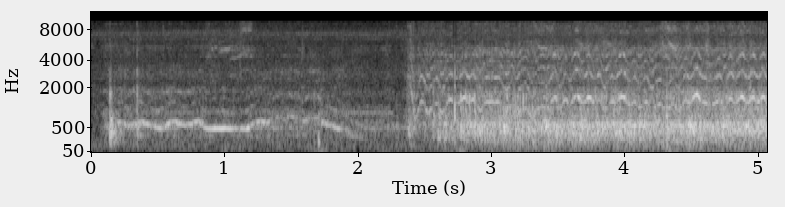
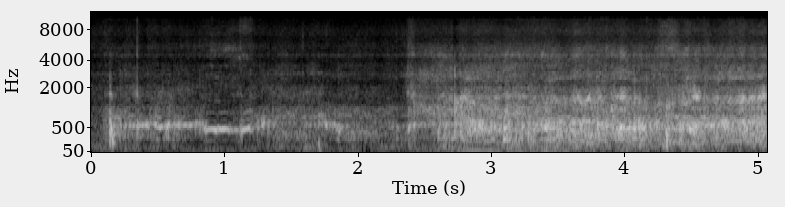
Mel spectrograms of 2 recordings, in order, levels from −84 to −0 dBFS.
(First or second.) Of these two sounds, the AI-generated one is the second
